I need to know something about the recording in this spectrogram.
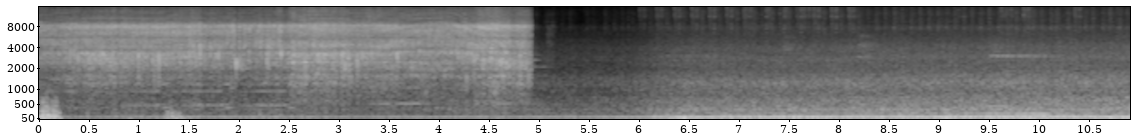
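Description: Whole pointed gourds (potol) sizzling in hot oil in a wok. The sizzle is loud for about five seconds, then drops suddenly to a quieter sizzle that slowly grows again, over a steady low hum.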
